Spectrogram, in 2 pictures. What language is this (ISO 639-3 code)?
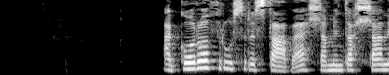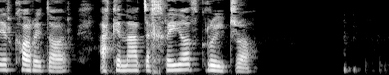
cym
